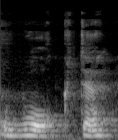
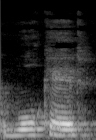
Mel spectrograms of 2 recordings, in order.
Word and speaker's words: walked: cooked etc okay um really important that you do not pronounce this like walk head or talk head okay what you'll be doing is giving the word another syllable and it will make it very difficult to understand so walked talked cooked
